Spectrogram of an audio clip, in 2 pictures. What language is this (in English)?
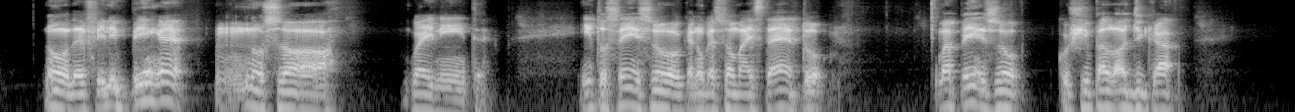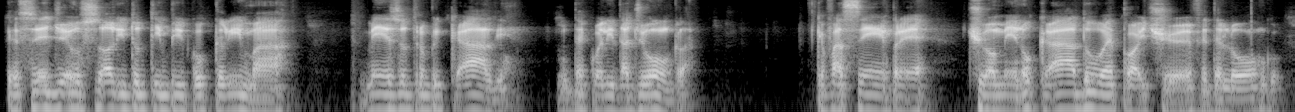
Ligurian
